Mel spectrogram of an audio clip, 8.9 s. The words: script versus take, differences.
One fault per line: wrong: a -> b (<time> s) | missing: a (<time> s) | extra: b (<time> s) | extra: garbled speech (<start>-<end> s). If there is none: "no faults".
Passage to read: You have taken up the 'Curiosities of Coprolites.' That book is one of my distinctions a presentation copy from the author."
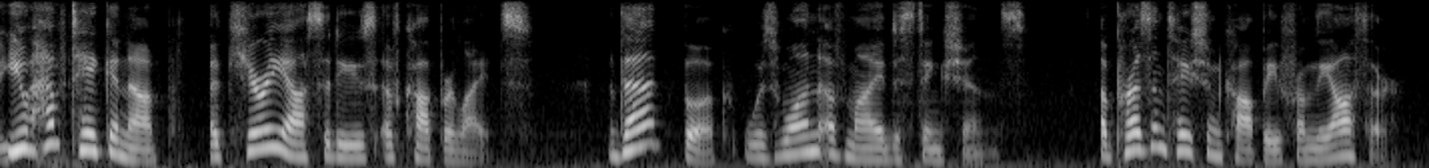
wrong: the -> a (1.3 s)
wrong: is -> was (4.6 s)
